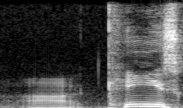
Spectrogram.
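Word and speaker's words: Caius: Keys Chorister, apparently, pronounced, as in Keys College at Cambridge.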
